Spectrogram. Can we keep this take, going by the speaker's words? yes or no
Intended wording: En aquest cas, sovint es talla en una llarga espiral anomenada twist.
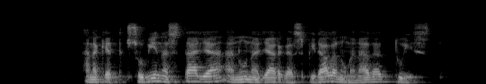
no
